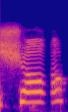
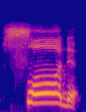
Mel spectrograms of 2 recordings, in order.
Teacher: Ini jauh ya, makhrajnya jauh. Shin itu di tengah lidah, sedangkan so ini di ujung lidah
